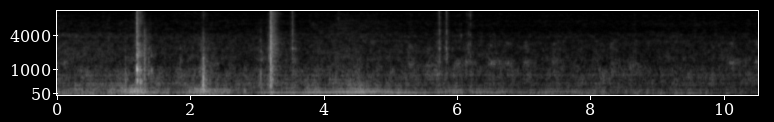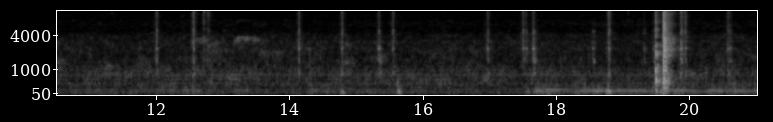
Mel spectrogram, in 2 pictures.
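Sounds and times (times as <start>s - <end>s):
faint low hum: 0.0s - 21.0s
cassette player clicks and knocks: 1.0s - 1.5s, 19.4s - 20.0s.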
